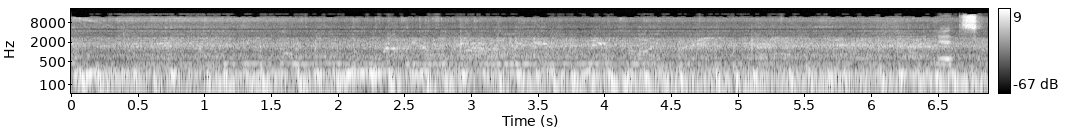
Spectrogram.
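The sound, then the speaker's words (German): Jet ski engines drone steadily as the watercraft ride over a ramp on water, a dense, even motor hum with no clear breaks, while people talk over it. “Da fahren sie, die kleinen Kid Kiddies. Die Jetski-Kiddies über eine Schanze”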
